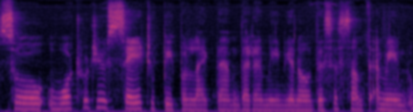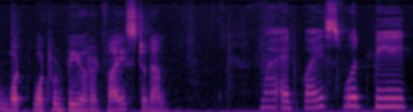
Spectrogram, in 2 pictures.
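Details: Adult speakers in an interview; conversational speech.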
